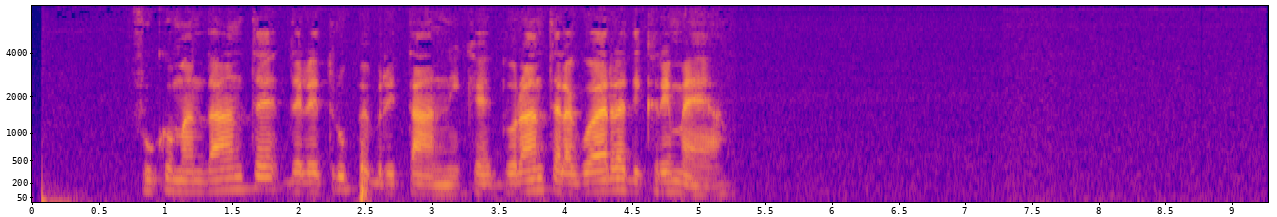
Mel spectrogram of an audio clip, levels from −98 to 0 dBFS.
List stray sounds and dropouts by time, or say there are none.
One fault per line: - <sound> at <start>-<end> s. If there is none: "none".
none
